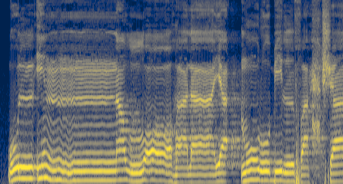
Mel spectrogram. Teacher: Ya, mad tabi'i bertemu dengan huruf hidup dan dihentikan, jadilah bacaan mad arid lis sukun. Cara bacanya, sya ini panjangkan 6 harokat, huruf terakhir sukunkan.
